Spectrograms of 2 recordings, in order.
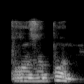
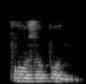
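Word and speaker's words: πρόσωπον: un mot, le mot grec, c'est le mot prosopone. Prosopone. P-R-O-S-O-P-O-N. P-R-O-S-O-P-O-N. Bon, ça se prononce à la fin, il y a 2 points.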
